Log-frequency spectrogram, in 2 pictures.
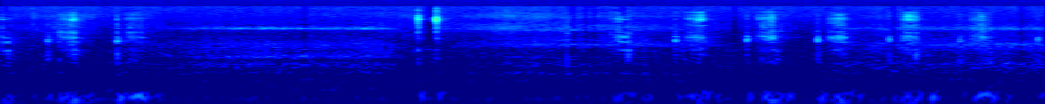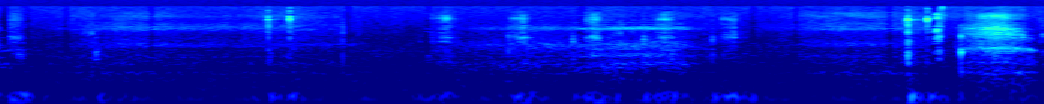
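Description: Near silence with a few faint computer mouse clicks spread through it, the clicks of a mouse button pressed again and again.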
